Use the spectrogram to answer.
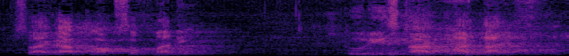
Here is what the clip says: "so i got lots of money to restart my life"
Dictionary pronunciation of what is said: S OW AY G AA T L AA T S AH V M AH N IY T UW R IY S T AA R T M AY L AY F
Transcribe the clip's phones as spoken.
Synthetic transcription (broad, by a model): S AY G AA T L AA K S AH B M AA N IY T UW R IY S T AA R T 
